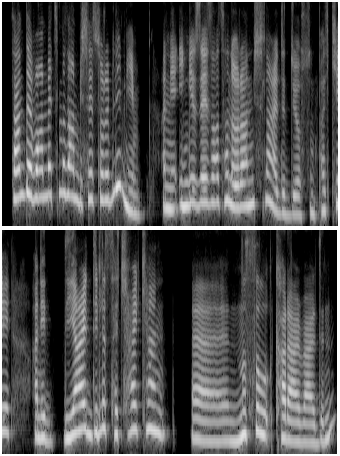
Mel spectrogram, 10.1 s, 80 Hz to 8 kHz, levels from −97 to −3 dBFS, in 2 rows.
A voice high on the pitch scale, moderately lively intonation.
No: very high, 275 Hz; wide, 6.1 semitones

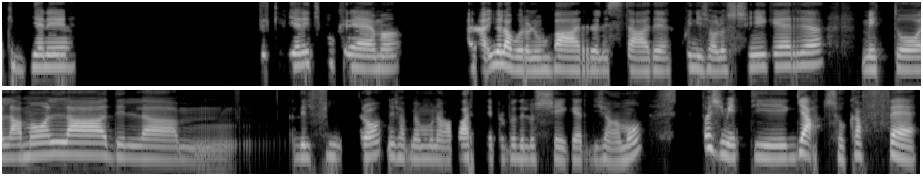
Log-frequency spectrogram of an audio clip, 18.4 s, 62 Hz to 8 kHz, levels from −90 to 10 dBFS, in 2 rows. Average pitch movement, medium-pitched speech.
Yes: average, 3.2 semitones; medium, 170 Hz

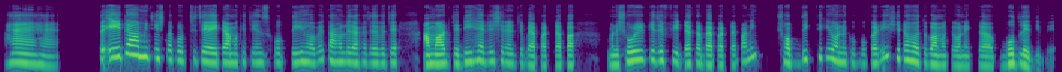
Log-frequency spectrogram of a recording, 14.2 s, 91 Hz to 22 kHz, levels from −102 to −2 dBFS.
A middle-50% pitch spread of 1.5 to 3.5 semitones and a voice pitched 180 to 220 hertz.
Yes: average, 3.1 semitones; high, 190 Hz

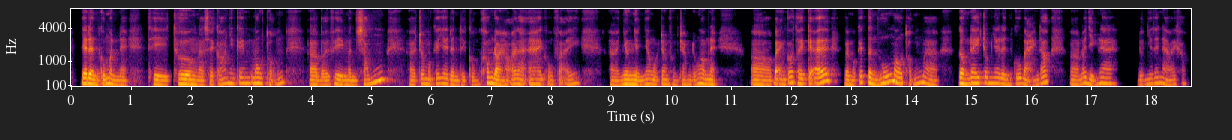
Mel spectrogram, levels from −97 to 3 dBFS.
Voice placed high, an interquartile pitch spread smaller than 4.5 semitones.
No: low, 135 Hz; average, 3.8 semitones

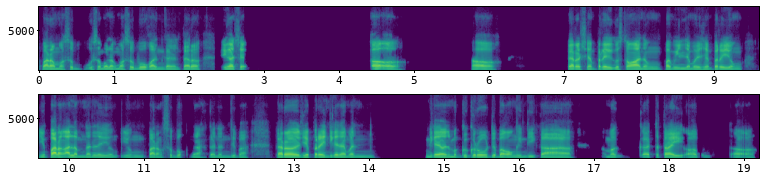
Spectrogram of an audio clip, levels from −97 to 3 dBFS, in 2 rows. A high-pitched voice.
No: low, 105 Hz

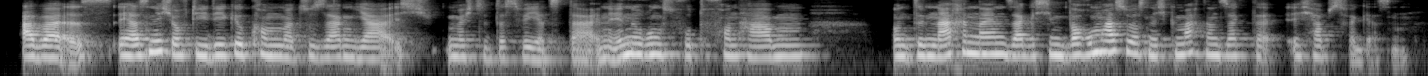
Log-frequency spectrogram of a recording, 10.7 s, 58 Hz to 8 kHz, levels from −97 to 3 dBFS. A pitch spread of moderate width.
No: narrow, 2.1 semitones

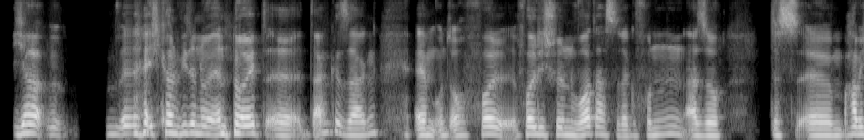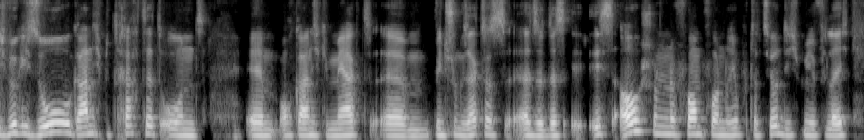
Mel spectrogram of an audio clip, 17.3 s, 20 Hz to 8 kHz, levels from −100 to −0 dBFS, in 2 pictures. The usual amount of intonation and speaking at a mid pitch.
Yes: average, 3.5 semitones; medium, 150 Hz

